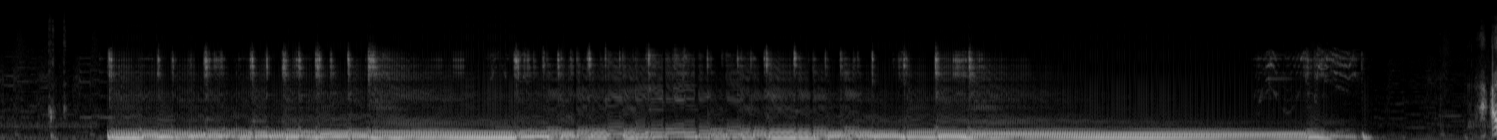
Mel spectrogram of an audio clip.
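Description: A bass guitar plays through an Aguilar Agro distortion pedal, producing a thick, gritty, sustained tone across several phrases before it cuts off near the end.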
